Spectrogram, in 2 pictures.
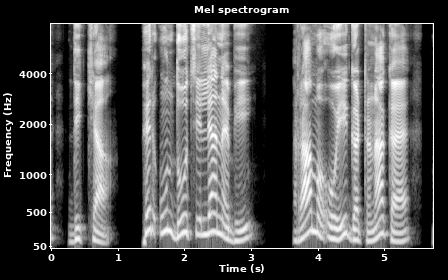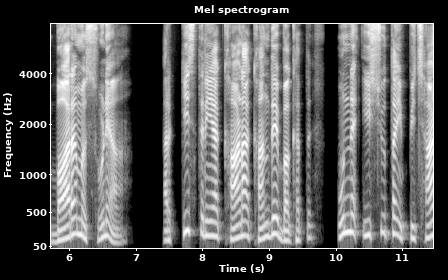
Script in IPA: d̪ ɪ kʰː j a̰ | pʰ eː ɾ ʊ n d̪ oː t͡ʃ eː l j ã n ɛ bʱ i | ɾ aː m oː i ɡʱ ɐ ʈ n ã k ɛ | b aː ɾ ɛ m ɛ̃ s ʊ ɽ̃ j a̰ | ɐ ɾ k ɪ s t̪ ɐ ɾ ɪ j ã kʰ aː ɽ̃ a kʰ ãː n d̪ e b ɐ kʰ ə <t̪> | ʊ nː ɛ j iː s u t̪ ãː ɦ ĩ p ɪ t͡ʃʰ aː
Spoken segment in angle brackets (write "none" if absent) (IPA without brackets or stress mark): t̪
